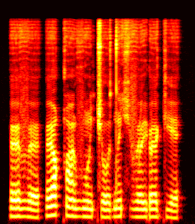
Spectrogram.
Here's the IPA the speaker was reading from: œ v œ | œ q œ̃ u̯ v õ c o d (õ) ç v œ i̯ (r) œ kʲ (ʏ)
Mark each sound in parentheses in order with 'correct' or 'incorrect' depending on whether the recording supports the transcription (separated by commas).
incorrect, incorrect, incorrect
